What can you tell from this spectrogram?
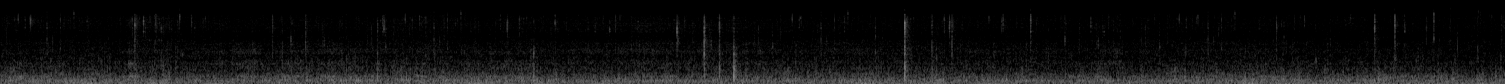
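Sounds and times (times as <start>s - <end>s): wood fire crackling: 0.0s - 15.0s
sharp pops of fire: 6.8s - 7.6s, 8.4s - 9.6s.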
